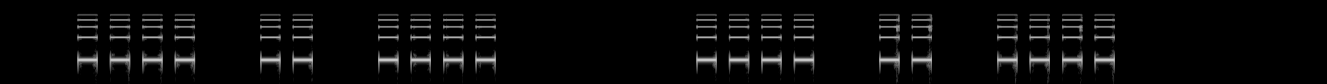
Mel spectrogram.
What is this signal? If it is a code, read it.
Beep code, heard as beeps from a small speaker, played twice, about 1170 Hz. 4-2-4. In Phoenix BIOS tables: unexpected interrupt in protected mode.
